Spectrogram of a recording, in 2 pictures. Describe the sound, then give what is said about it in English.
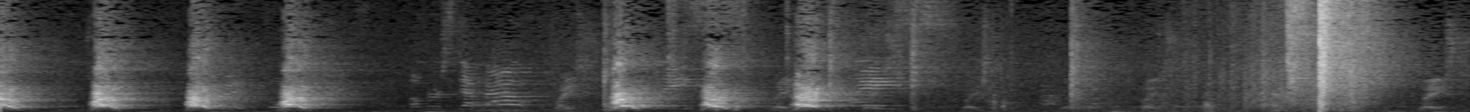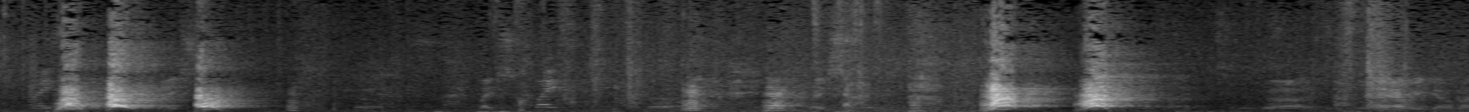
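A dog named Rush barks repeatedly in loud, sharp bursts, sometimes in quick clusters of two or three, with short pauses between volleys and a brief rushing noise midway, doing a bark and hold on a hidden helper on a Mondio ring training field. “When he does the bark and hold, the helper will step out and Rush will escort the helper.”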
